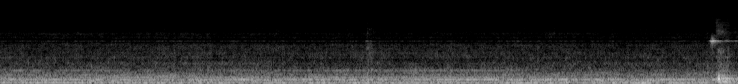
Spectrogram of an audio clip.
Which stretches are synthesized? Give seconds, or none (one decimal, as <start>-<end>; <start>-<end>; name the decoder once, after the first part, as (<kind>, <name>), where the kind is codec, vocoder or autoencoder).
0.0-7.4 (codec, HILCodec)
